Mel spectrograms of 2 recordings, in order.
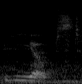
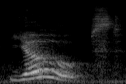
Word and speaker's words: Iobst: a lobst vanilla it's yolks its IO BST yost but it's pronounced yolks Yoast yeah cool all right well we're gonna talk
